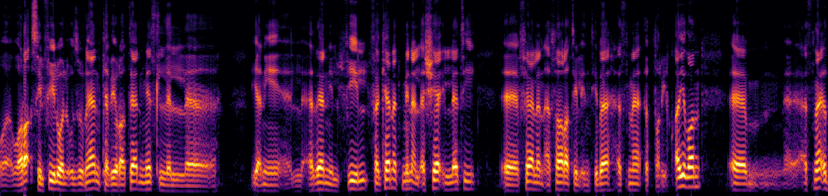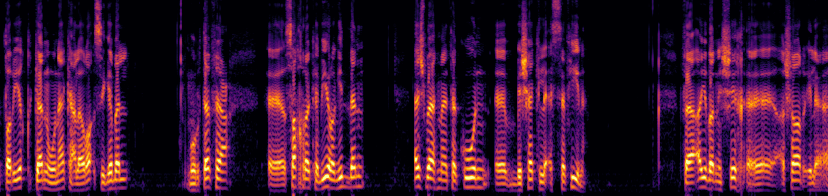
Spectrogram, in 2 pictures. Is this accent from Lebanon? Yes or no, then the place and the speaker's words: no; Egypt; والطريق أيضا ليس مستقيما وممهدا كحال الطرق عندنا في مصر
